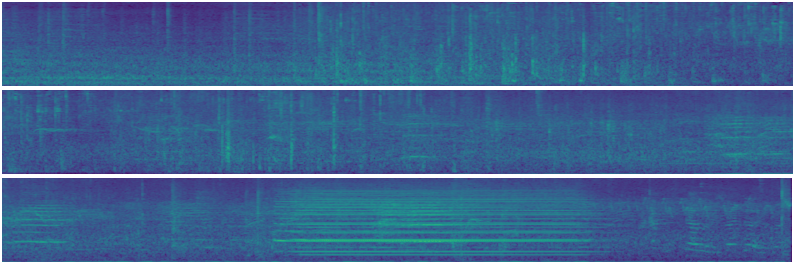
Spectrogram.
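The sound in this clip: A moving train in India rumbles and clatters steadily, with dense rhythmic knocking throughout. A brief sustained tonal chord rises near the end, and voices murmur in the background.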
